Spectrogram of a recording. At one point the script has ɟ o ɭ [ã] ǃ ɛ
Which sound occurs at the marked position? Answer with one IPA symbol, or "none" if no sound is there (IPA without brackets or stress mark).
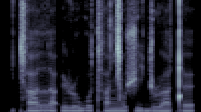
a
